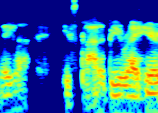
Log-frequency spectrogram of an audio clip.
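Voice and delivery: put-on whisper. Retelling creeping up on an animal with a partner: retelling a whisper. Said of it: "I'm doing the whole whisper".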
